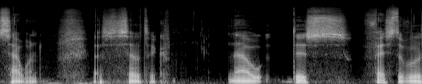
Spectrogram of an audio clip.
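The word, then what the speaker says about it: Samhain: It's it seems like it it's going to be pronounced Sam Hayne, but it's sin.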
